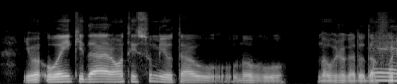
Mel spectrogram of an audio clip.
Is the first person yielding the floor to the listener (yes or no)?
yes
